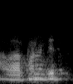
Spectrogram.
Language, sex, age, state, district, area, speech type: Odia, female, 60+, Odisha, Jajpur, rural, conversation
